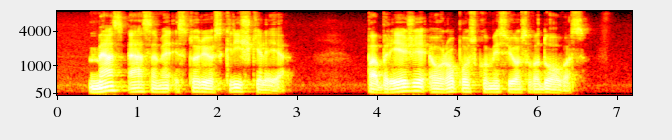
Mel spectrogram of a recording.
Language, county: Lithuanian, Marijampolė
